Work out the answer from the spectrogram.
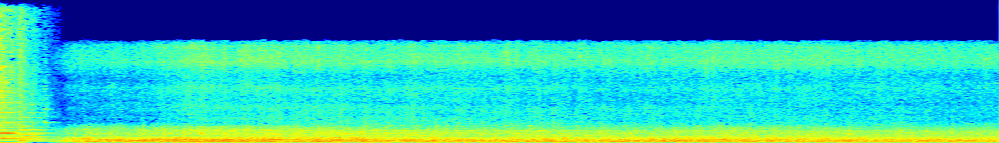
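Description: Diesel-hauled passenger train rolling past: a steady rumble of the coaches' wheels on the rails. It begins about a second in as the music cuts off.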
